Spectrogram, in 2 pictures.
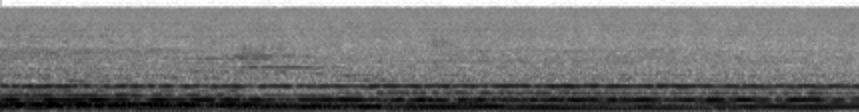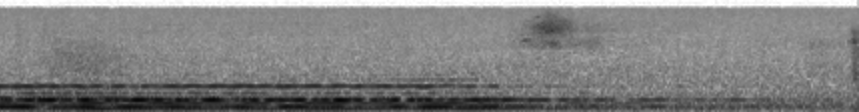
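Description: A choir sings a long held chord in a large echoing hall.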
